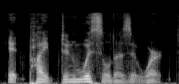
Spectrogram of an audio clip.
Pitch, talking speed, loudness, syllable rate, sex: 100 Hz, 235 wpm, -20 LUFS, 5.6 syllables/s, male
